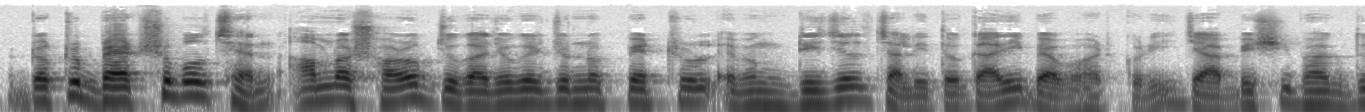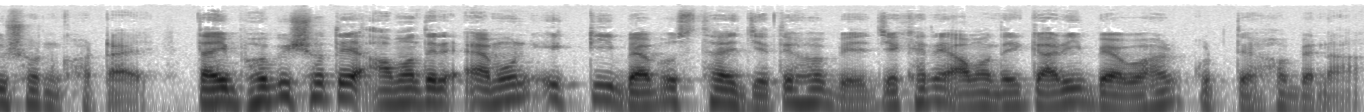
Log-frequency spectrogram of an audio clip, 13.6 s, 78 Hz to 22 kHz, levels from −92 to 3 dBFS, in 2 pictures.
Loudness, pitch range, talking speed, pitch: -18 LUFS, 110-135 Hz, 145 wpm, 125 Hz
